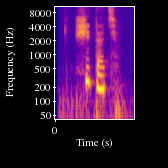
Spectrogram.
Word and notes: estimer: [ɛs.ti.me]

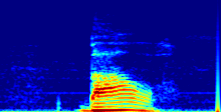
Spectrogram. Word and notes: baal: [baːl]

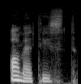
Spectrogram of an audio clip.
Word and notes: ametiszt: /ɒ.mɛ.tist/

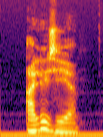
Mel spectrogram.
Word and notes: аллюзия: /ɐˈlʲːʉzʲɪjə/

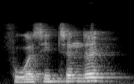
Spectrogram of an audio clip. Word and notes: chair: [tʃɛɹ]; [tʃæː]; /tʃɛə(ɹ)/; /tʃɛəɹ/; /ˈtʃɛə/

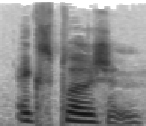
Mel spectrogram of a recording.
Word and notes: explosion: English

